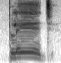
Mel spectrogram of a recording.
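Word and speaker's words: pledge: PLEDG, प्लेज, PLEDG, प्लेज।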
